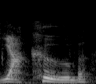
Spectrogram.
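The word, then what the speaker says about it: יעקב: And Jacob in Hebrew, its right pronunciation is Yakub. Because J comes from uh the Iota, which is the Yud, which is the letter Y.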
